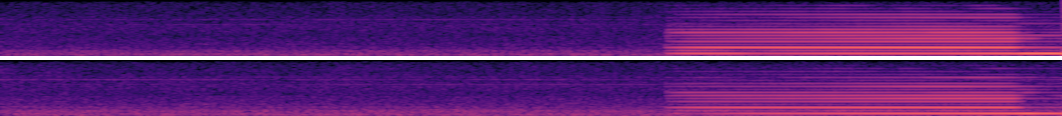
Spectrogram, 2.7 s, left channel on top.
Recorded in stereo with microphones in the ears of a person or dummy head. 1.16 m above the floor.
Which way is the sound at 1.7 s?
30° left (ahead or behind).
